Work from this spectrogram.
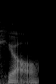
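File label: "piao" third tone, pinyin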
